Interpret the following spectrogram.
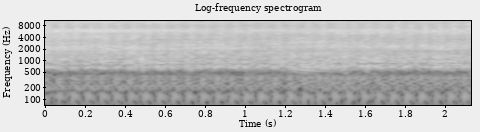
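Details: FU 150 fuel-injected motorcycle with an aftermarket Ataka ECU, started and idling at AFR about 12.7–12.8: steady, even single-cylinder idle with a regular low beat, no misses, knocks or rattles; running normally.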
